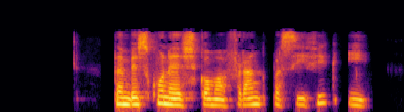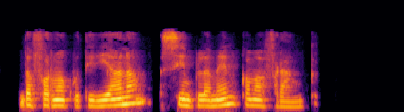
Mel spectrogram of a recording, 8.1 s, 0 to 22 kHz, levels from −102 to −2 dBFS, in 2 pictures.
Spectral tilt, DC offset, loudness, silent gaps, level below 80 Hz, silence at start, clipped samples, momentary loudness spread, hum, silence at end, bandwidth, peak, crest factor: -5 dB/octave; under 0.1%; -17 LUFS; 3.41-3.48 s, 3.72-3.86 s, 4.04-4.22 s, 5.57-5.63 s; -58 dBFS; 1.15 s; under 0.1%; 13 LU; none; 1 s; 8.2 kHz; -2 dBFS; 16 dB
